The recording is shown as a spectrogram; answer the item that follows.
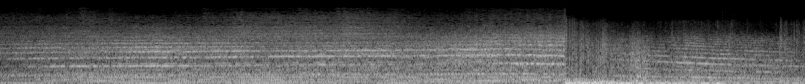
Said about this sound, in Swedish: Och marken vibrerar ju av dunder och brak, missljud och kaos, kulsprutesmatte och larm och så vidare. Och Beaver skriver Ovanför störtdök de klumpiga, lågvingade Stuka-flygplanen med sina tjutande sirener mot de sovjetiska ställningarna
